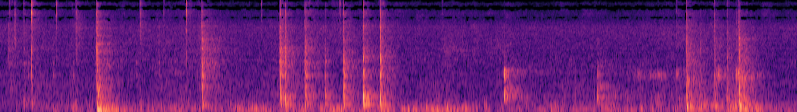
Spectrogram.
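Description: A spatula scraping and knocking against a glass bowl as thick green herb sauce is poured and scraped into it. The taps and clunks come at uneven intervals, with the sharpest about a second in and again near the end.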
